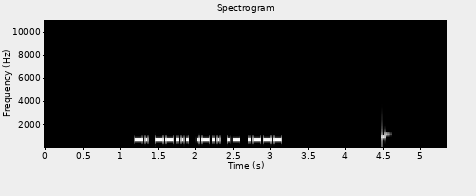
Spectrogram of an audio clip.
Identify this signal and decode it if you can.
Morse code, heard as a keyed tone, about 36 wpm, 700 Hz. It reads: N7LAJ
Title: USA Call Signs - 5 Characters - 2x Character Spacing - 35wpm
